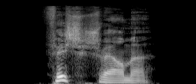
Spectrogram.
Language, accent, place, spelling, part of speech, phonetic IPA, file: German, Germany, Berlin, Fischschwärmen, noun, [ˈfɪʃˌʃvɛʁmən], De-Fischschwärmen.ogg
- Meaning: dative plural of Fischschwarm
